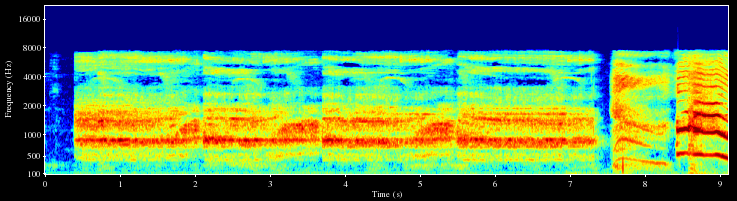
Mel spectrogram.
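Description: A male howler monkey roars loudly at intruding humans, a call said to carry up to 5 kilometres, in a long, rasping, continuous drone that pulses in repeated surges, then breaks into two shorter calls that sweep up and down in pitch. No one speaks.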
